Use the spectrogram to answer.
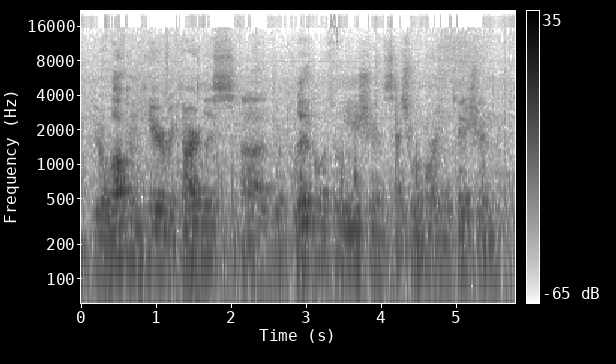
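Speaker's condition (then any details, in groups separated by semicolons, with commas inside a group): No condition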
